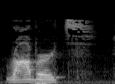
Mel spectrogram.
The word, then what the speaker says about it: Robert: His last name is spelt like Robert and is pronounced actually more similar to Robert than one might expect of a person who was born and raised in Cuba.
